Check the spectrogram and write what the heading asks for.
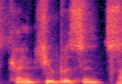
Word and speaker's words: concupiscence: and it is concupiscence.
